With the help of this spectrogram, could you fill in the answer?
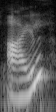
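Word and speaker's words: aisle: सा कन्फ्यूजिंग है क्योंकि इन the word आइल द एस is silent which means S को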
